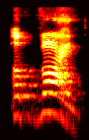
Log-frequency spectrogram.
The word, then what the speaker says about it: avoid: À, nó sẽ rơi âm 2. Bởi vì đấy là động từ, bắt đầu là chữ A, nó không có trọng âm. Sẽ rơi vào âm 2. Avoid.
